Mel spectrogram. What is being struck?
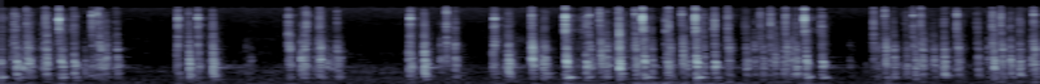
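Mechanical keyboard with round plastic keycaps and metal rims.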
